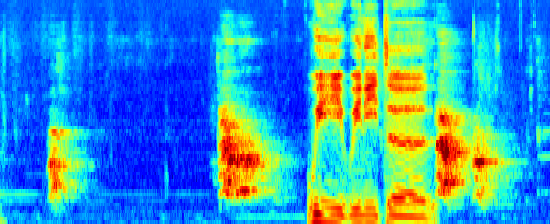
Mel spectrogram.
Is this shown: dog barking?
yes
